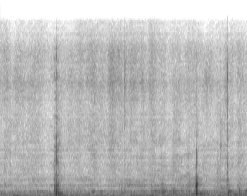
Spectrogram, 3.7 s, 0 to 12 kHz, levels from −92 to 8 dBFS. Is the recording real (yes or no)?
no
